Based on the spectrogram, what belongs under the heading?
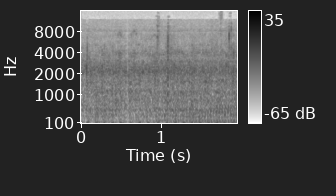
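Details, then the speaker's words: Honda Supra 125 motorcycle after new piston and overhaul, previously hard cold starting, smoking and engine ticking: soft, even low idle thump with no knock or rattle, almost silent; normal, smooth idle. "suara mesinnya teman-teman nyaris Nggak ada suaranya saking halusnya"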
